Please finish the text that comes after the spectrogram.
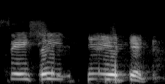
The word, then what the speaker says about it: satiated: जो कैपिटल में है ना, उसको आपको ज्यादा जोर से प्रोनाउंस करना पड़ेगा. से टी ए टेड. Satiated.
